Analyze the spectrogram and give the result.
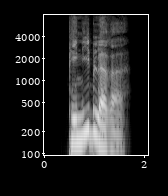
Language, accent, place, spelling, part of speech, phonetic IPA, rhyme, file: German, Germany, Berlin, peniblere, adjective, [peˈniːbləʁə], -iːbləʁə, De-peniblere.ogg
- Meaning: inflection of penibel: 1. strong/mixed nominative/accusative feminine singular comparative degree 2. strong nominative/accusative plural comparative degree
